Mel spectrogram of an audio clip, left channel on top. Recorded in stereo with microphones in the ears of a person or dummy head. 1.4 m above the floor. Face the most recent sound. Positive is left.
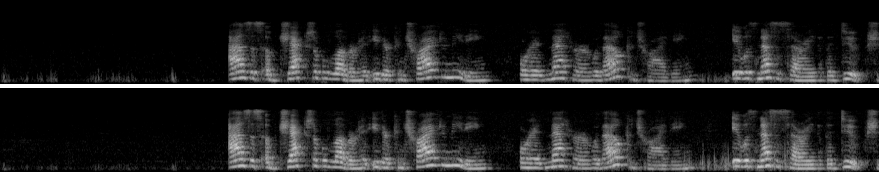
turn(degrees=-30)  # may be behind; listen again after turning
